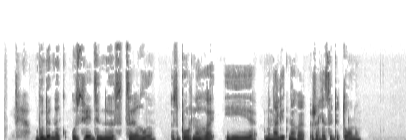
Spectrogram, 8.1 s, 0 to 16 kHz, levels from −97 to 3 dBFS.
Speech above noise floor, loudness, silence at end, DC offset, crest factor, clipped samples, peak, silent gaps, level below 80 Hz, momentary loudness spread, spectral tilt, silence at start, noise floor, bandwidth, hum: 48 dB; -22 LUFS; 0.95 s; under 0.1%; 18 dB; under 0.1%; -4 dBFS; none; -66 dBFS; 11 LU; -6 dB/octave; 0.3 s; -69 dBFS; 11.5 kHz; none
